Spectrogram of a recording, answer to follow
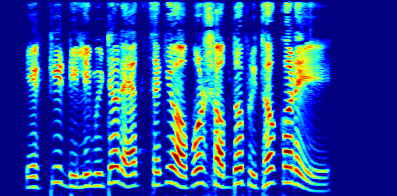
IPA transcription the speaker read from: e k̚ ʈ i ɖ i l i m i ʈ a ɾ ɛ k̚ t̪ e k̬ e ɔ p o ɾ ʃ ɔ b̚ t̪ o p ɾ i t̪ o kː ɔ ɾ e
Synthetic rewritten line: e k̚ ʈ i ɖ i l i m i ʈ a ɾ ɛ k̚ t̪ʰ e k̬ e ɔ p o ɾ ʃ ɔ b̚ d̪ o p ɾ i t̪ʰ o kː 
